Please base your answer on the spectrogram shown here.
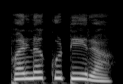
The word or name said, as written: ಪರ್ಣಕುಟೀರ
